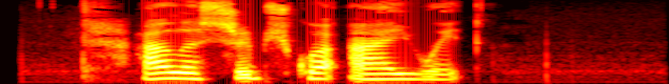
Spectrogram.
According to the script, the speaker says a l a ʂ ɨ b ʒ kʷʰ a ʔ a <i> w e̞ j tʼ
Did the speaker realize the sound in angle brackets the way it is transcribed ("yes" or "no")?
no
